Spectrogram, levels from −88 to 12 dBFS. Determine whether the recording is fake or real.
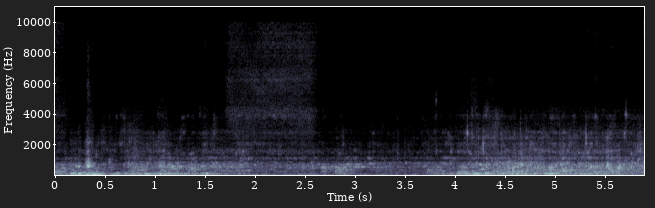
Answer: fake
